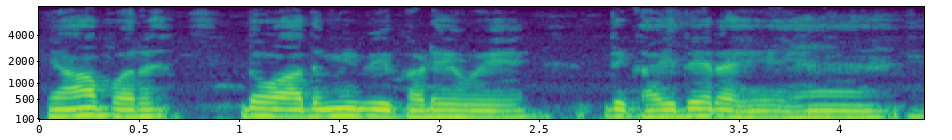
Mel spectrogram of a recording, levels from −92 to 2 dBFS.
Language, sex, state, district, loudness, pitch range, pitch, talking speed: Hindi, male, Haryana, Jhajjar, -14 LUFS, 120-135 Hz, 130 Hz, 150 wpm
